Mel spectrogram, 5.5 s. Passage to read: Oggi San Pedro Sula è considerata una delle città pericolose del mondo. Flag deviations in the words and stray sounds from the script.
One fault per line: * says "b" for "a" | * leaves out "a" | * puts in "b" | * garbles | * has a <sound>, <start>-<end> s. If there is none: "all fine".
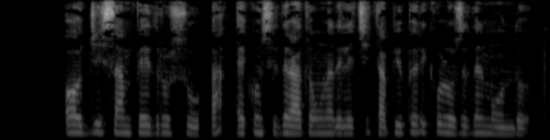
* has a dropout, 2.0-2.1 s
* puts in "più"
